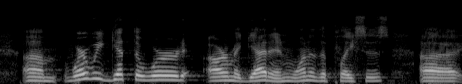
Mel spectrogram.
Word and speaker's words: Armageddon: It would just kind of be like a pirate, "Har!" You know, "Har-mageddon."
